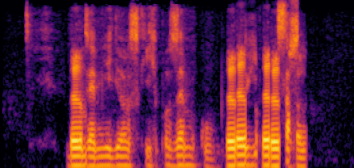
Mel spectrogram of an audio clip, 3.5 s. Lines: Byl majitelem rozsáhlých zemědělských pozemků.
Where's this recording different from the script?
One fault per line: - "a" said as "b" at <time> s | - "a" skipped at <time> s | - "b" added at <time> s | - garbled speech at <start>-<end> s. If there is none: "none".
- "majitelem rozsáhlých" skipped at 0.8 s
- garbled speech at 2.3-3.1 s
